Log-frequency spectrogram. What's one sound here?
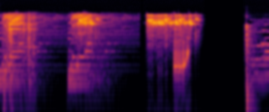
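Coins clink and jingle briefly.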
